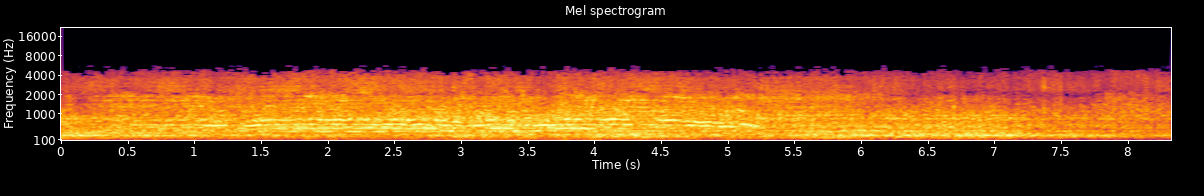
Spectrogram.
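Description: A steady, heavy rumble of a moving train on the rails, loud and continuous throughout with no pauses.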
